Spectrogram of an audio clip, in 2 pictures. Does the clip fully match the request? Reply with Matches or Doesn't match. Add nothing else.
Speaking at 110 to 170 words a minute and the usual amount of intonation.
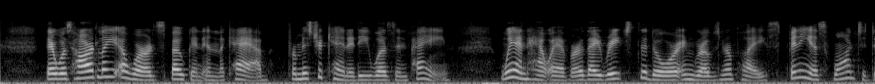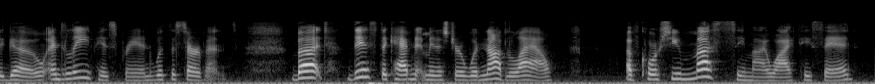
Doesn't match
